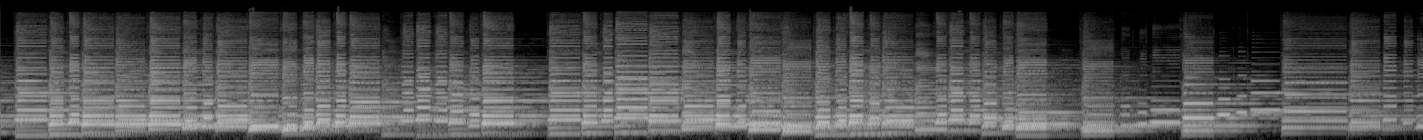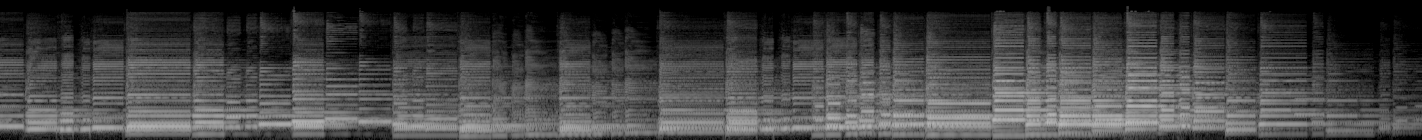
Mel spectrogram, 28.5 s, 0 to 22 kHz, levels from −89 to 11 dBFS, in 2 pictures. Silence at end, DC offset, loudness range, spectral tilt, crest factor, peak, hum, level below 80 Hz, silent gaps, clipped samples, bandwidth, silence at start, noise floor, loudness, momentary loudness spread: 0 s; under 0.1%; 8 LU; -4 dB/octave; 18 dB; -6 dBFS; none; -70 dBFS; none; under 0.1%; 16.5 kHz; 0 s; -44 dBFS; -23 LUFS; 11 LU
